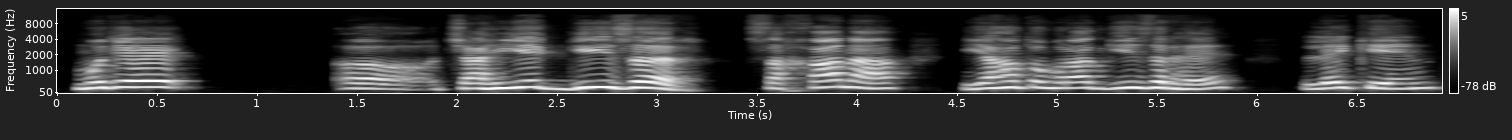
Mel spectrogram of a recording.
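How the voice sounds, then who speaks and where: A male teacher from Pakistan leads an online Arabic class over a video call. He drills each word slowly and repeats it several times. Between words he breaks into brisk, strict reminders to his students. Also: high voice, fairly bright tone. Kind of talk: online language lesson.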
